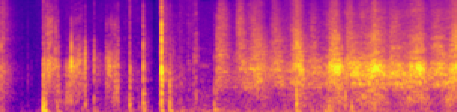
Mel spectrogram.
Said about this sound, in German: Dieses Geräusch entsteht, wenn ich mit meinen Fingernägeln drauf rumkratze.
